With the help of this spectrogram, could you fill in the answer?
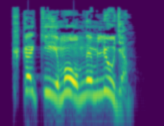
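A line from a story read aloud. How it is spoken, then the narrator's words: Excited exclamation. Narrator (Russian): почти в азарте воскликнул Алеша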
